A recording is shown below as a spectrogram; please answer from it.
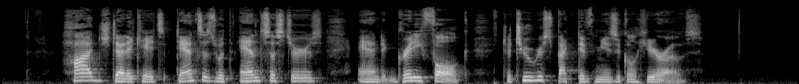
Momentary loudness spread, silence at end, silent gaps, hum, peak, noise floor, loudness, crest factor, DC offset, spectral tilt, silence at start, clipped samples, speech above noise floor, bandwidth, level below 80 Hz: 14 LU; 1 s; none; none; -2 dBFS; -62 dBFS; -18 LUFS; 18 dB; under 0.1%; -4 dB/octave; 0.65 s; under 0.1%; 43 dB; 16 kHz; -48 dBFS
